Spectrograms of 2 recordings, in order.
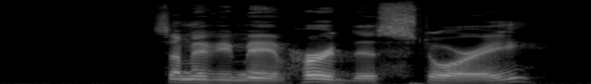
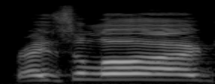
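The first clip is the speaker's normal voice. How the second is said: high, loud and slow cry of praise; cried out; 10 semitones higher, 7 dB louder, slower than usual. Retold or imitated. Old lady finding the groceries, high slow loud cry. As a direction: stretch it out in loud delight. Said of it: "she cried out".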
